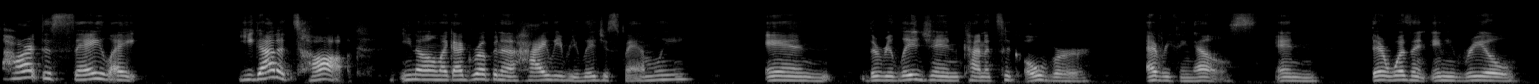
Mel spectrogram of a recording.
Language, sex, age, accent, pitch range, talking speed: English, female, 20-39, American, 165-200 Hz, 125 wpm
